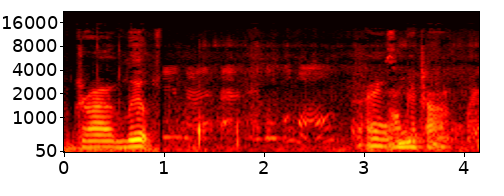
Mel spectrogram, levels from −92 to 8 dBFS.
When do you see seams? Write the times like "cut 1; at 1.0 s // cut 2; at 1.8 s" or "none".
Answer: cut 1; at 1.2 s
